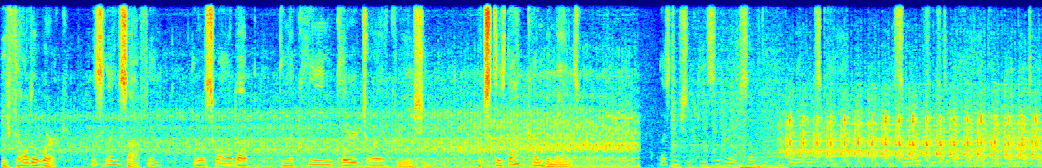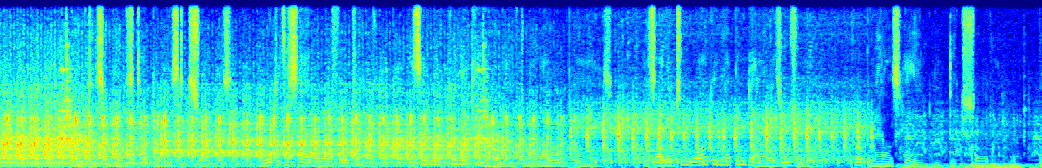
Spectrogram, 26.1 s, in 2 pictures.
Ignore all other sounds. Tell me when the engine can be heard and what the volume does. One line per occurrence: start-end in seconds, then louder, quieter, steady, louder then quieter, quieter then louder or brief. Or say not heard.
0.0-26.0 louder then quieter.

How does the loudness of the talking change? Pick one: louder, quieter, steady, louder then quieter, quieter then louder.
quieter.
